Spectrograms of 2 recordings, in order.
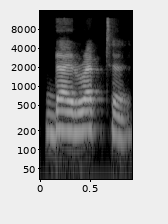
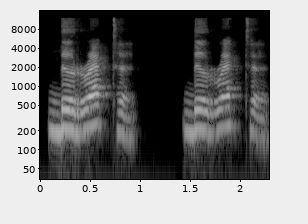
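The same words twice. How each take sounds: First: "director" starting like "die"; American "ai" opening. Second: "director" starting with unstressed "duh"; schwa first syllable. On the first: Teacher showing the American option, "director" with ai opening. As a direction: say "director" as "dai-REK-tuh". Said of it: "tiếng Anh Mỹ phát âm ai". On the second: Teacher showing the first option, "director" with schwa opening. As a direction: say "director" as "duh-REK-tuh". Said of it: "nếu phát âm thành ơ". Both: Shown as a demonstration.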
